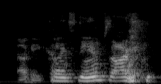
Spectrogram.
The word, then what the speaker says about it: Klickstein: Klickstein. Okay, Klickstein, I'm sorry. It's okay. A lot of people mispronounce it.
